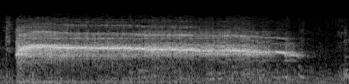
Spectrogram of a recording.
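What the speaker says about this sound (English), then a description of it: "It was the scream of a woman totally terrified." A woman's long, sustained scream of terror, loud and close, holding one shrill pitch for about three seconds before cutting off, with no other sound around it.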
